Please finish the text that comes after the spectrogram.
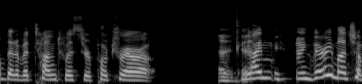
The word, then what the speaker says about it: Potrero: It's a bit of a tongue twister, Potrero.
